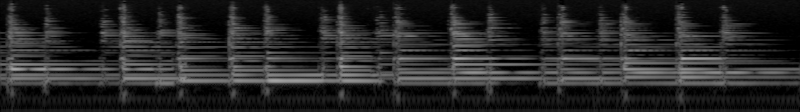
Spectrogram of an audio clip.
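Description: Background music: a plucked-string instrument playing a gentle melody, one note or chord about every half second, each ringing out before the next.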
